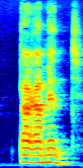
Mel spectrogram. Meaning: parament (liturgical hanging)
- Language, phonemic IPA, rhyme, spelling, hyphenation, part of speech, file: Dutch, /ˌpaː.raːˈmɛnt/, -ɛnt, parament, pa‧ra‧ment, noun, Nl-parament.ogg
